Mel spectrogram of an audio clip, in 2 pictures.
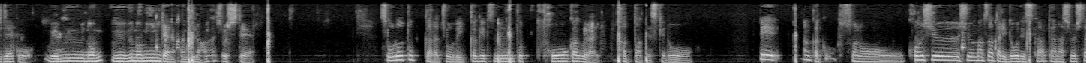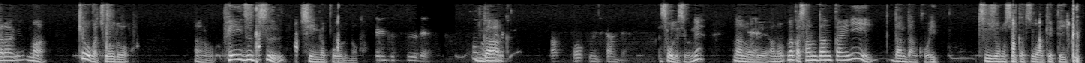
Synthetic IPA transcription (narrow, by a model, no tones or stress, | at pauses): d͡ʑid̪eko̞ːe̞bɯ̟nomebɯ̟no̞mʲimʲit̪ainakãɲ̟d͡ʑino̞hanaɕio̞ɕi̥t̪e̞ | so̞ɾot̪o̞kʲi̥kaɾa̰t͡ɕo̞ːd̪o̞ikːaɡe̞t͡sɨt̪ot̪t̪ʰo̞ːkaɡɯ̟ɾa̰i | kʰat̪ːãnd̪e̞sɨ̥ke̞d̪o̞ | d̪̥e̞ | nãŋkaso̞no̞kʰõ̞ɕɨːɕɨːmat͡sɨat̪aɾʲid̪o̞ːd̪e̞sɨ̥kat̪ːehanaɕio̞ɕi̥t̪aɾamaː | kʲo̞ːɡat͡ɕo̞ːd̪o̞ | ano̞̰ɸe̞id͡zɨt͡sɨːɕĩŋɡapo̞ːɾɯ̟no̞d̪e | ɡa | okɯi̥t̪and̪e | so̞ːd̪e̞sɨjo̞ne̞ | nano̞d̪e̞ano̞nãŋkasãnd̪ãŋkaiɲ̟id̪ãnd̪ãŋko̞ːi | t͡sɨːʑo̞ːno̞se̞ːkat͡sɨo̞ake̞t̪e̞ikɯ̟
